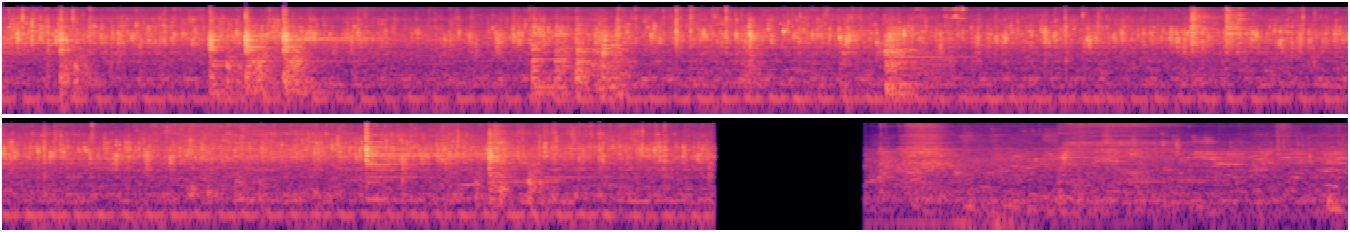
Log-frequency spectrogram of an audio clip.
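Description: Onions and green chillies fry in a pan of oil with mustard seeds and cumin, a steady sizzle with crackles and spatula scrapes, close by, before a brief drop to near silence and a quieter tail.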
